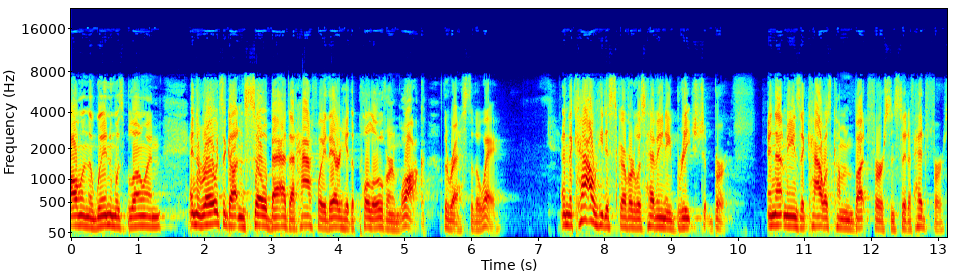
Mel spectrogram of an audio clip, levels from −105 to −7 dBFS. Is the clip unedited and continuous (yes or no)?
no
